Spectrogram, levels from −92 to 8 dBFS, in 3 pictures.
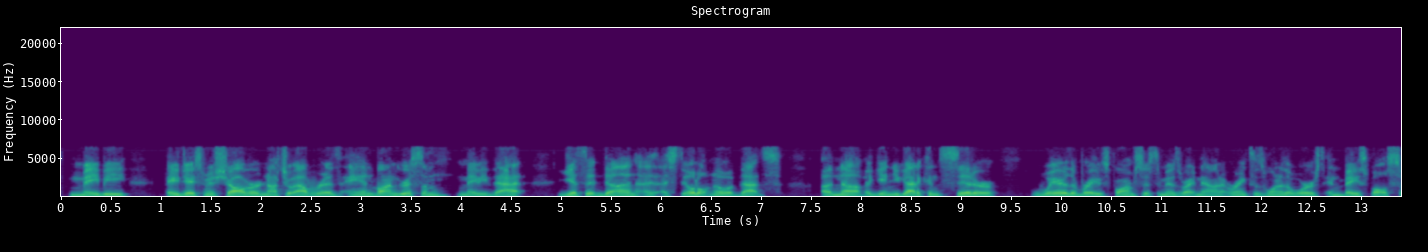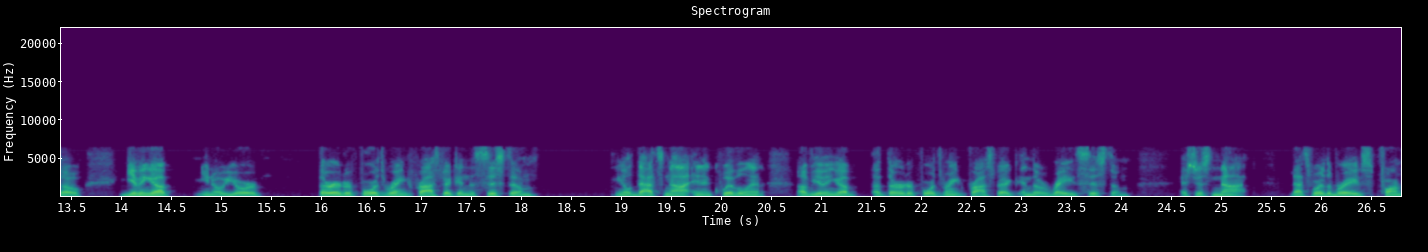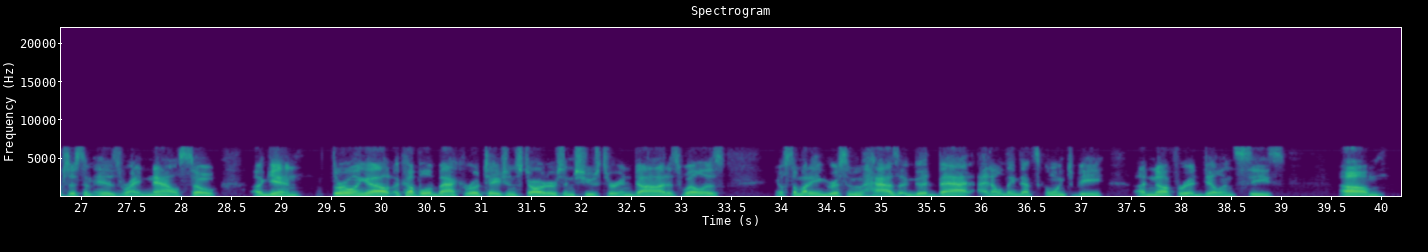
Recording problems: garbled, watery; slightly; nothing above 6.5 kHz

